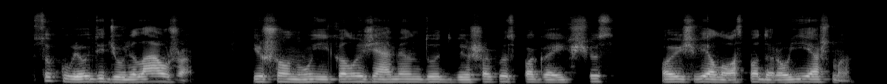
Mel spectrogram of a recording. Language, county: Lithuanian, Klaipėda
